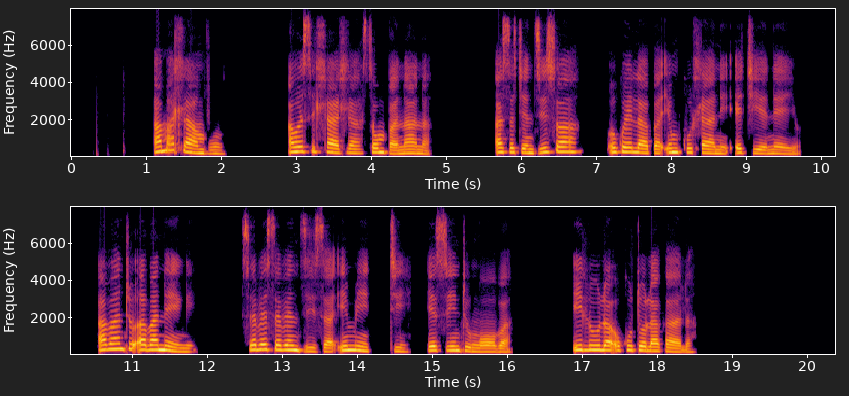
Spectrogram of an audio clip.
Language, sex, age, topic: North Ndebele, male, 36-49, health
